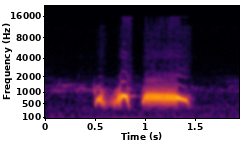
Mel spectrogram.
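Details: Decoy spotted dove, prized for its fine, well-ordered cooing that gets others calling quickly. A single clean phrase: two brief low hoots, then a longer, trembling coo.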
